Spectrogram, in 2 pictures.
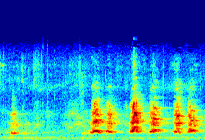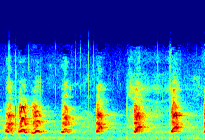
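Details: Whippets Mikey and Kieran with rat terrier Wiley and Zoe romp in the season's first light snow. Sharp, harmonic yapping barks come in quick bursts, roughly one or two a second, with brief pauses between runs.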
